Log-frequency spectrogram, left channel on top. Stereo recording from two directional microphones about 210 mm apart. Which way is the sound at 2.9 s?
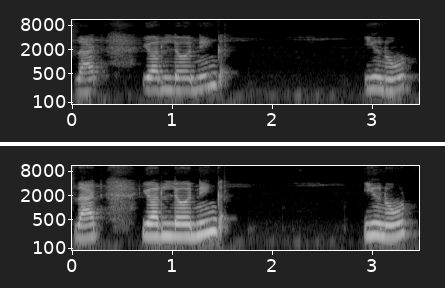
45° right (ahead or behind).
